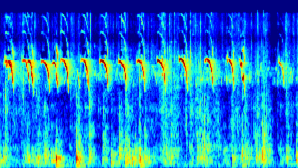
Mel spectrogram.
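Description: Newly hatched chicks peeping: a steady string of short, high-pitched peeps, each rising briefly then falling, about three a second.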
